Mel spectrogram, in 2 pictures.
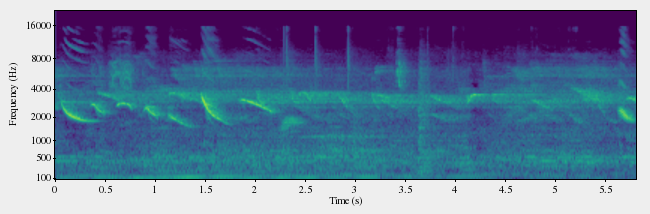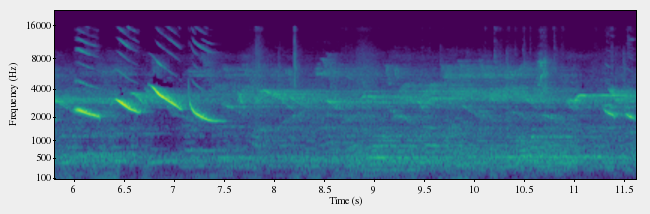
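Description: Green-winged Saltator song: bursts of loud, clear whistled notes, each sliding sharply down or up, in phrases separated by pauses. A faint low hum sits underneath.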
